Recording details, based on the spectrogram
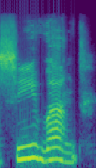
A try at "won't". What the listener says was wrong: You were saying want. That's a whole different word. This is won't with an O. Won't. Won't.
